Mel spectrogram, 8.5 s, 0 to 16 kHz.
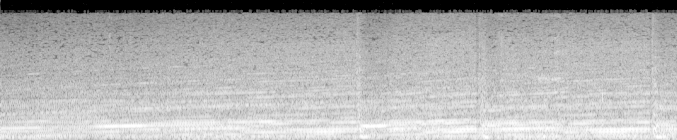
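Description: An Aston Martin in Gran Turismo 7 at Laguna Seca revs steadily, its engine note climbing and dropping through several gear changes, loud and continuous with no talk.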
